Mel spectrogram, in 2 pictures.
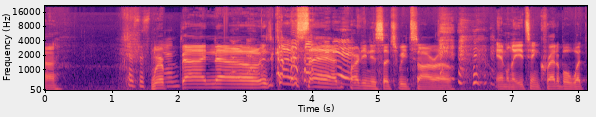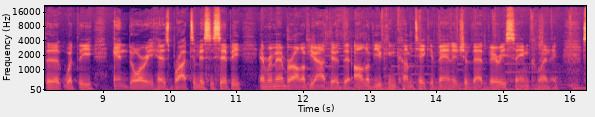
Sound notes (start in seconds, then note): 2.8 laughs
